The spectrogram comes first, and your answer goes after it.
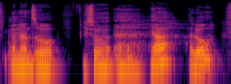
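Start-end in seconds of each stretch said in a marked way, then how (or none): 2.0-2.8 scared, timid, high-pitched voice. Retelling an unexpected morning phone call, imitating own scared phone answer. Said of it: "richtig Angst bekommen".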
